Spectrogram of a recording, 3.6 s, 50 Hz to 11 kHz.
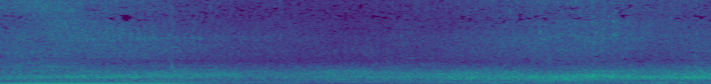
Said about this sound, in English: I'm on a four-lane main road of Johannesburg, 10 minutes foot walk away from my house. The traffic is fast and hectic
